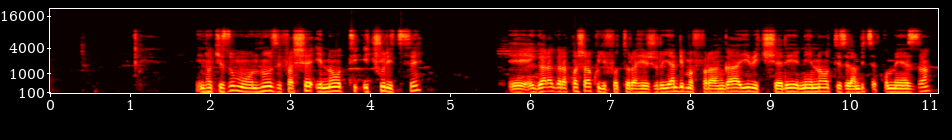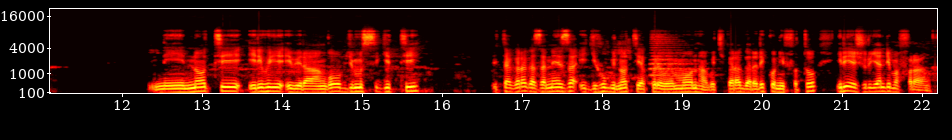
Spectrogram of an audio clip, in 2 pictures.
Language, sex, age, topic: Kinyarwanda, male, 25-35, finance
